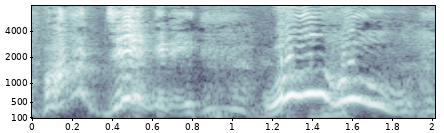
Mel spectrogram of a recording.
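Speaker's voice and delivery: high, loud, whooping American cowboy caricature; mock American cowboy. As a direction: ham up a yee-hawing American cowboy. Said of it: "everyone going".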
